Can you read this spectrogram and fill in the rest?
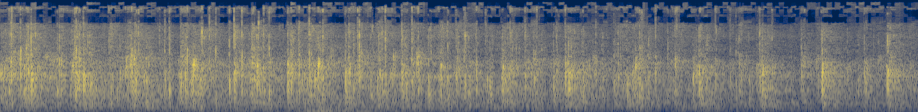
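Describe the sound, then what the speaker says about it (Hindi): An audience at an Indian network-marketing award event claps loudly and continuously, a dense sustained applause filling the room with no pauses. "मैं चाहूँगा एक बार पहले तो नारी शक्ति और मातृशक्ति के सम्मान में जोरदार ताली बजाओ एवरीवन।"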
